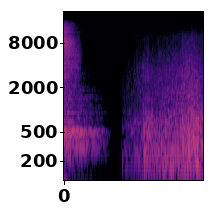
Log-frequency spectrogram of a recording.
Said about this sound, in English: There's nothing like being near the ocean. The cool breeze, the salty air, the annoying seagulls. And of course, the soothing sound of crashing waves.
